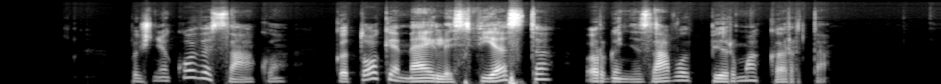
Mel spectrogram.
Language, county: Lithuanian, Vilnius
